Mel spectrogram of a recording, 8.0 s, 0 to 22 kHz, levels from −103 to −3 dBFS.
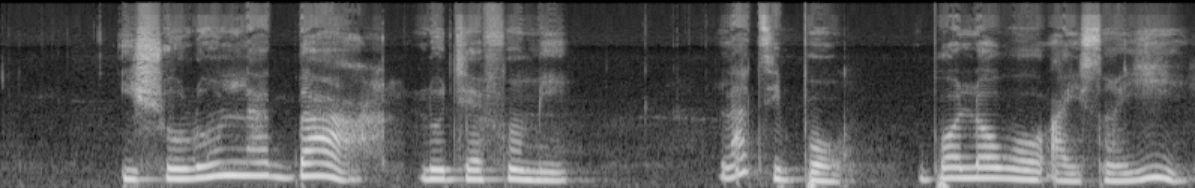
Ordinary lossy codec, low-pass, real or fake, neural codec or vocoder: none; none; real; none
